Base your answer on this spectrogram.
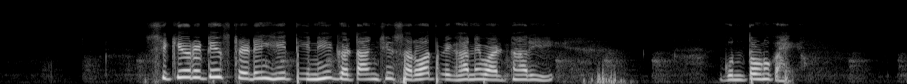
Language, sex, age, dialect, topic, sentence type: Marathi, male, 18-24, Northern Konkan, banking, statement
